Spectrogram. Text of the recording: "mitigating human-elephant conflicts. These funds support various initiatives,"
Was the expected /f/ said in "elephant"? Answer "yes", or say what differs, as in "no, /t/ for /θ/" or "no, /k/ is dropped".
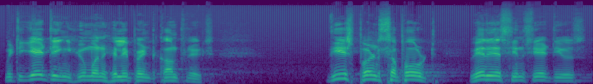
no, /p/ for /f/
